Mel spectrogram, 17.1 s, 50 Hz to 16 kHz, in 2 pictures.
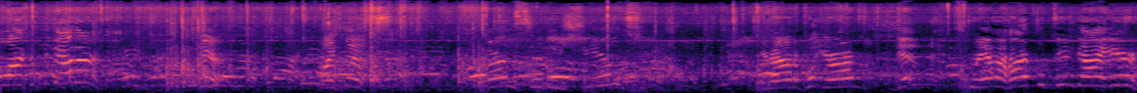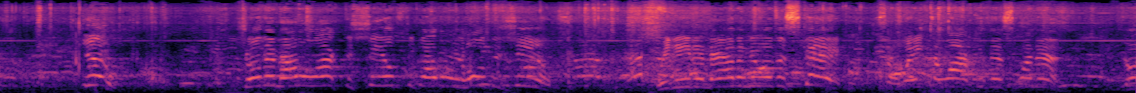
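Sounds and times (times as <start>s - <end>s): men shouting: 8.6s - 17.0s.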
